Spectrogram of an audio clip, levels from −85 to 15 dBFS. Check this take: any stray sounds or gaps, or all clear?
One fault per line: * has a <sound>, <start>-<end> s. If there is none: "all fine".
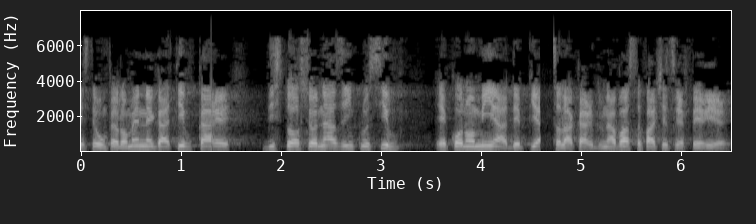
* has a dropout, 4.6-4.7 s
